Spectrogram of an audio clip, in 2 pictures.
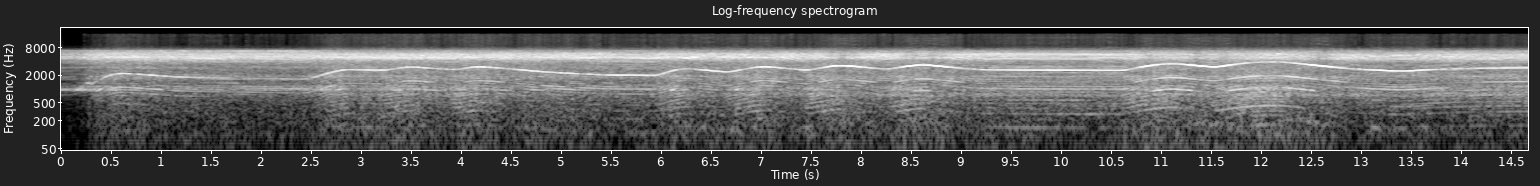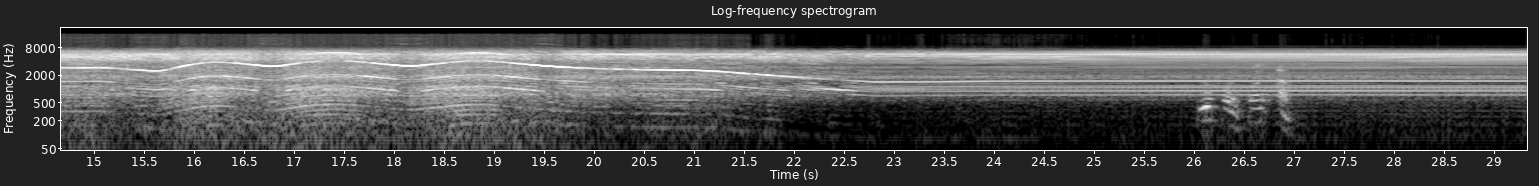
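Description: Vacuum cleaner universal motor run from a variac straight to its brushes, its whine rising and falling again and again as the voltage is turned up and down, over a steady rush of air and brush sparking as it is overdriven to burn out the commutator. Near the end the whine drops and holds at a lower, steady pitch.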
